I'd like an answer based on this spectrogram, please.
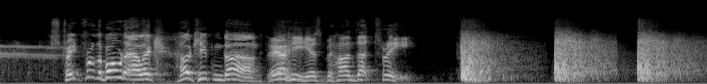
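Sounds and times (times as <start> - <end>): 
speech: 0.5 - 4.2
gunshot: 4.6 - 7.0.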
